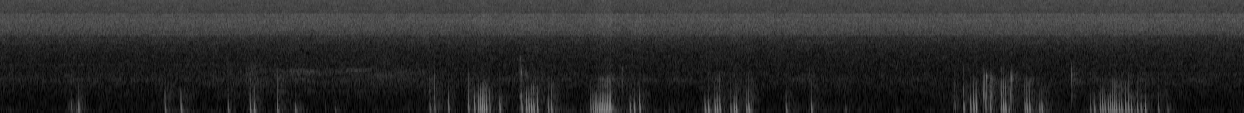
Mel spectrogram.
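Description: Irregular gurgling and rumbling bursts from the abdomen, loud bowel sounds (borborygmi) from gas and fluid moving through the gut.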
